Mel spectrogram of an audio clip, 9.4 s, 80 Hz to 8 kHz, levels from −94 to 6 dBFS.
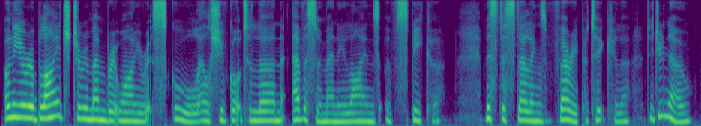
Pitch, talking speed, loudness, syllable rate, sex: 220 Hz, 175 wpm, -20 LUFS, 5.7 syllables/s, female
